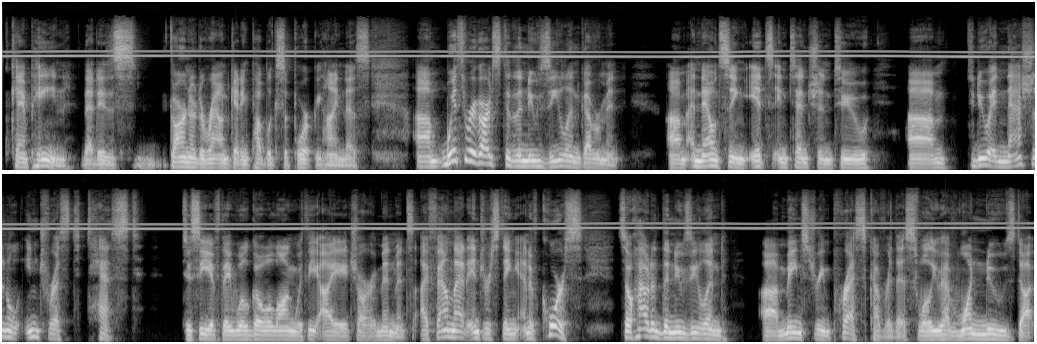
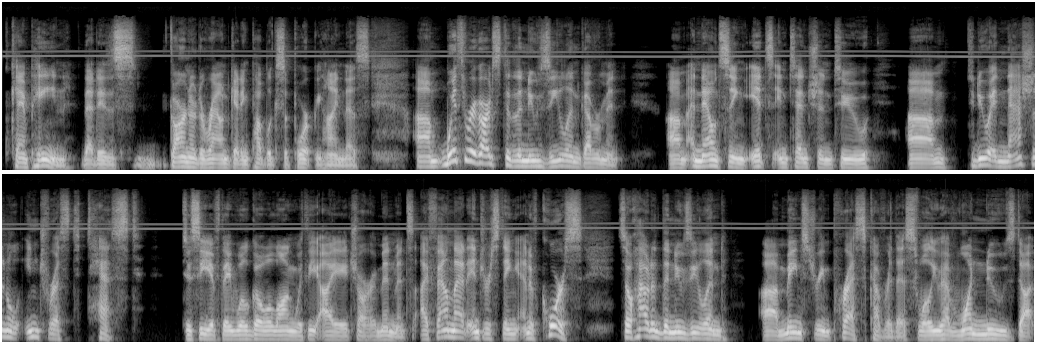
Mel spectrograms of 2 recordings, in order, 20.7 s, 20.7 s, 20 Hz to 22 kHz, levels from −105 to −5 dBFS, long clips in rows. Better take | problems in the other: second | high-pitched whine; loud; throughout; 6 kHz, 8 dB below the speech; faint in the second

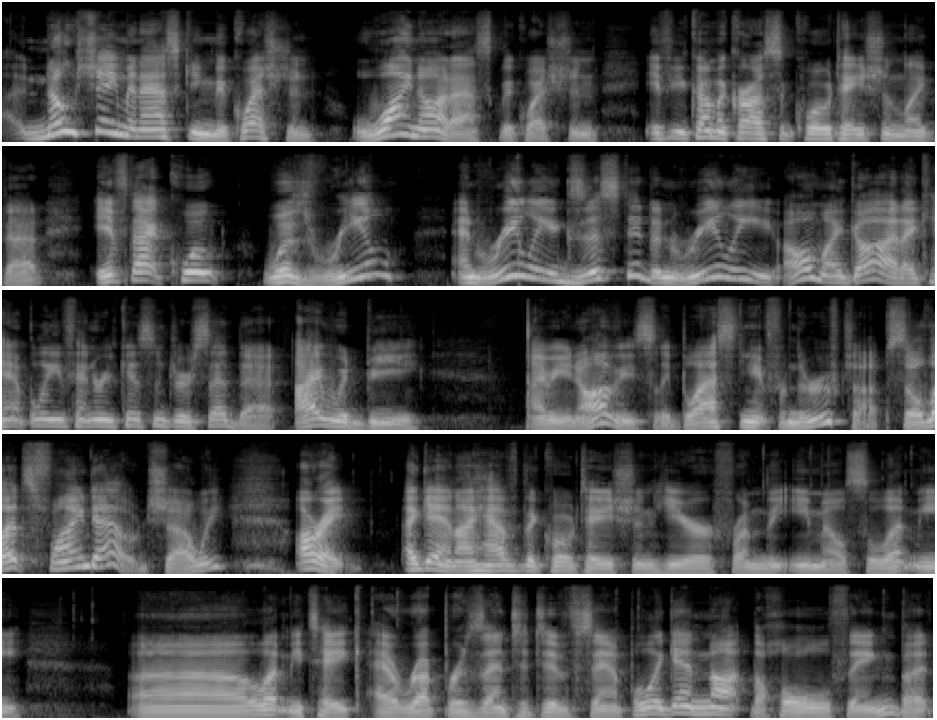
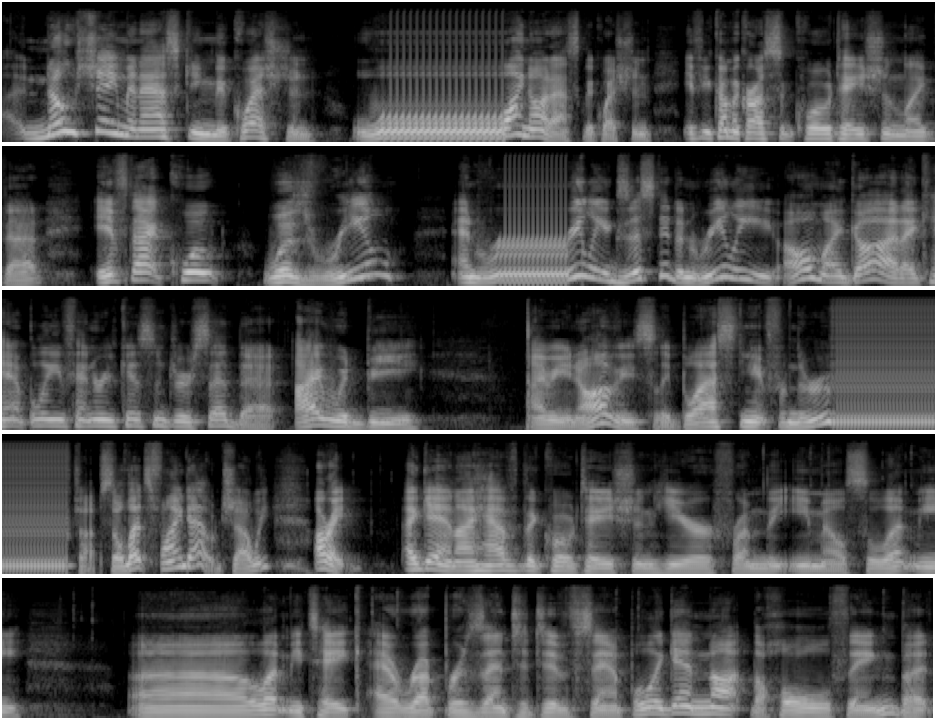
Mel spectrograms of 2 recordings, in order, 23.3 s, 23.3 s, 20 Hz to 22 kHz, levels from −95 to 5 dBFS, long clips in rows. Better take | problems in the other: first | audio freezing; at 2 s for 0.5 s, at 7 s and at 13 s for 1 s

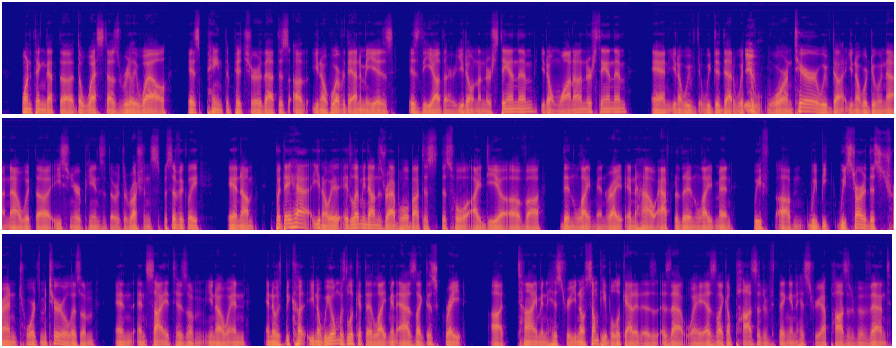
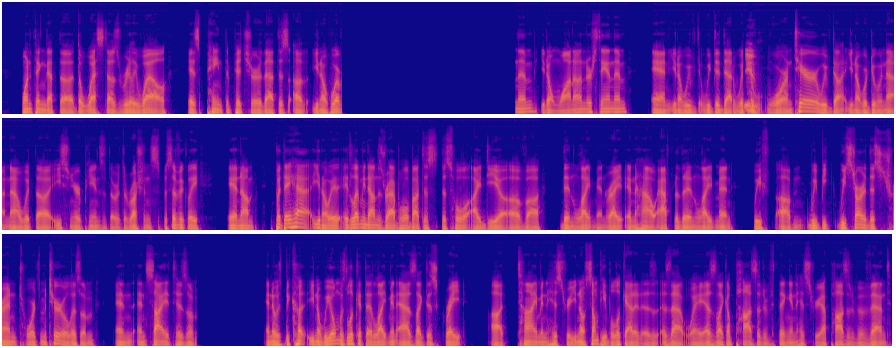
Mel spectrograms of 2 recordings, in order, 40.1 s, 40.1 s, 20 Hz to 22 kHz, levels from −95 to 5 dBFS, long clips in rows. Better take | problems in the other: first | audio cutting out; at 5 s for 2.5 s and at 30 s for 1 s

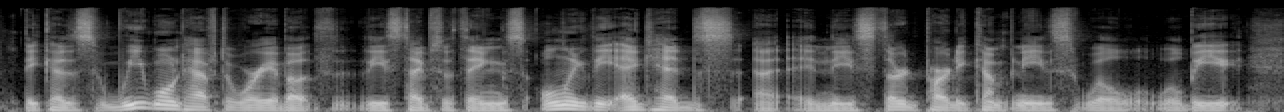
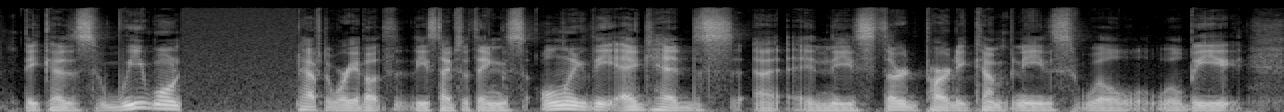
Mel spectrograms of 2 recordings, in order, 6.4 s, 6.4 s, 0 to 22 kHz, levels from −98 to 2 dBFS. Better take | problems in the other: first | audio freezing; at 1 s for 0.5 s

